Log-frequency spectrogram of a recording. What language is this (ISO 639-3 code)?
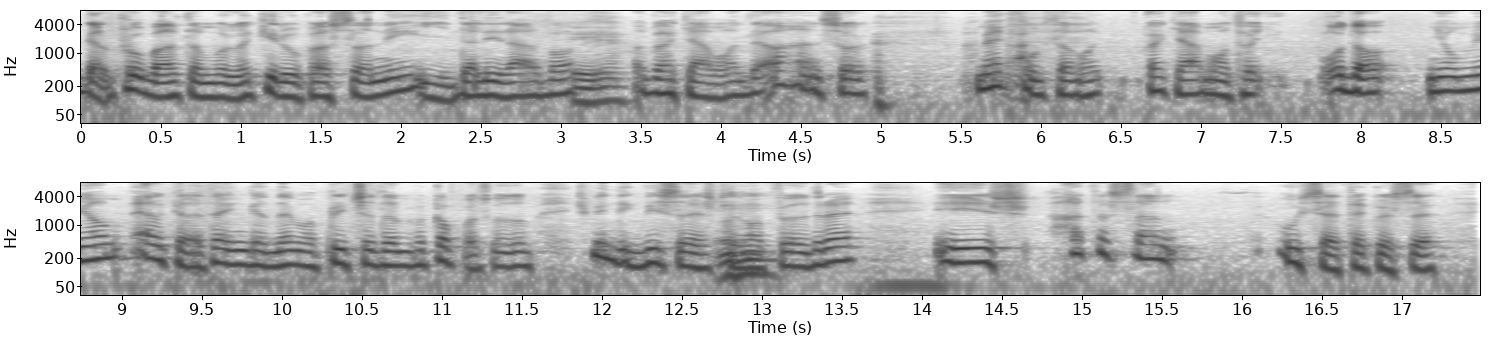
hun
